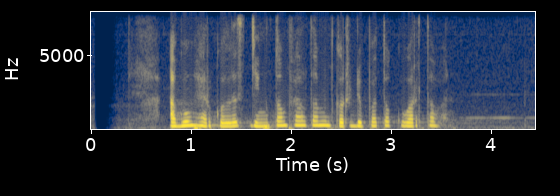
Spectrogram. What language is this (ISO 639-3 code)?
sun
